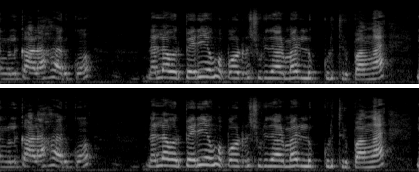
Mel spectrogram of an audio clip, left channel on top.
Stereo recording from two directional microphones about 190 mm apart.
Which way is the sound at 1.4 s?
40° right (ahead or behind).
